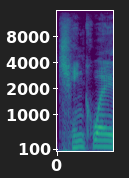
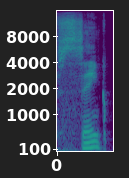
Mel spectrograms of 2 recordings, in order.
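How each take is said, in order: First: The name is said as 'chink-way'. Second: The name is said as 'sink'. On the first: The speaker calls it right. "I think it's pronounced Chinkway" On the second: The speaker calls it wrong. "instead of Sync"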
